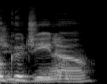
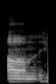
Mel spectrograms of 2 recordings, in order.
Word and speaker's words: Gugino: Oh, Gugino. Gugino.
